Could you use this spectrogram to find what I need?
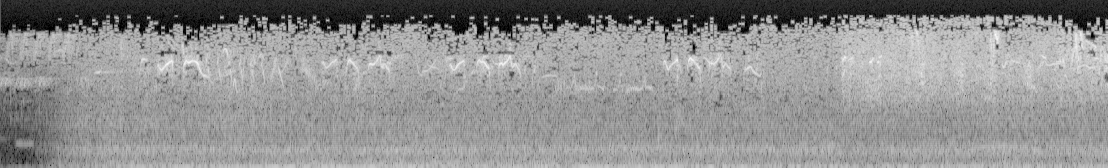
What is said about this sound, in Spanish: Los carrizas trinan más atrás, junto a pinzones y verdecillos.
